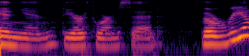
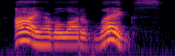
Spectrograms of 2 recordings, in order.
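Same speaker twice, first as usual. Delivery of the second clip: plainly proud, raised voice; 5 dB louder than usual. Answering a remark about its boots, a centipede speaks proudly. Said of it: "the centipede answered proudly".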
